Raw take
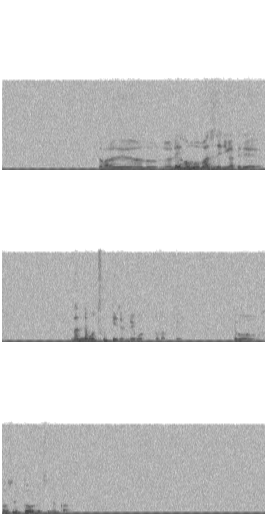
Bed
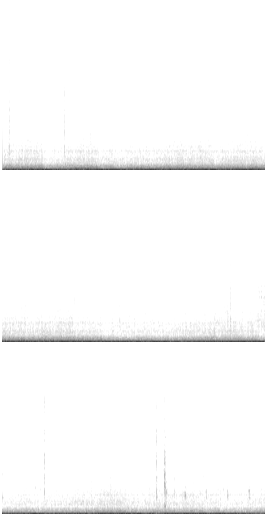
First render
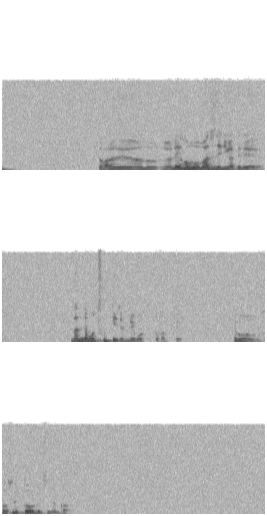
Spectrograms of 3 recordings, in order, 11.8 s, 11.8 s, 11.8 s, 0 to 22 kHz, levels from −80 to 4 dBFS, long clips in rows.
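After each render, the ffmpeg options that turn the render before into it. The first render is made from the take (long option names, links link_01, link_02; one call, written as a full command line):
ffmpeg -i in.wav -af "bandreject=frequency=60:width_type=h:width=4,bandreject=frequency=120:width_type=h:width=4,bandreject=frequency=180:width_type=h:width=4,bandreject=frequency=240:width_type=h:width=4,bandreject=frequency=300:width_type=h:width=4" out.wav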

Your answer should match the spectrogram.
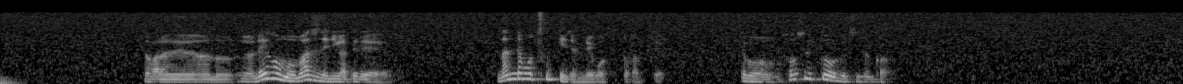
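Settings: ffmpeg -i in.wav -af "afftdn=noise_reduction=14:noise_floor=-40" out.wav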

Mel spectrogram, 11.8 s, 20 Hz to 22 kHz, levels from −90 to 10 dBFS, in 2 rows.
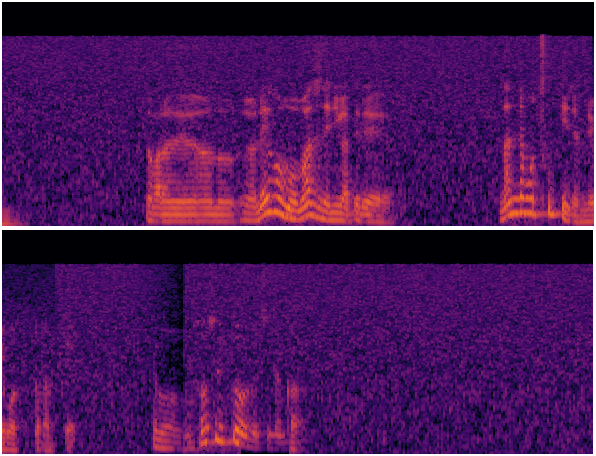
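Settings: ffmpeg -i in.wav -filter_complex "[0:a]asettb=1/sr,asplit=3[link_01][link_02][link_03];[link_01]atrim=end=5.894[link_04];[link_02]atrim=start=5.89:end=6.44,asetpts=PTS-STARTPTS,afade=type=in:duration=0.004:curve=qsin,afade=type=out:start_time=0.546:duration=0.004:curve=qsin,acrossover=split=5000[link_05][link_06];[link_06]acompressor=threshold=-57dB:ratio=4:attack=1:release=60[link_07];[link_05][link_07]amix=inputs=2:normalize=0[link_08];[link_03]atrim=start=6.436[link_09];[link_04][link_08]acrossfade=duration=0.004:curve1=hsin:curve2=qsin[link_10];[link_10][link_09]acrossfade=duration=0.004:curve1=qsin:curve2=hsin,asettb=1/sr,asplit=3[link_11][link_12][link_13];[link_11]atrim=end=8.284[link_14];[link_12]atrim=start=8.28:end=8.79,asetpts=PTS-STARTPTS,afade=type=in:duration=0.004:curve=qsin,afade=type=out:start_time=0.506:duration=0.004:curve=qsin,highpass=430[link_15];[link_13]atrim=start=8.786[link_16];[link_14][link_15]acrossfade=duration=0.004:curve1=hsin:curve2=qsin[link_17];[link_17][link_16]acrossfade=duration=0.004:curve1=qsin:curve2=hsin,asplit=2[link_18][link_19];[link_18]atrim=end=7.73,asetpts=PTS-STARTPTS,afade=type=out:start_time=7.15:duration=0.58:silence=0.0891251[link_20];[link_19]atrim=start=7.73,asetpts=PTS-STARTPTS,afade=type=in:duration=0.004:curve=hsin:silence=0.0891251[link_21];[link_20][link_21]concat=n=2:v=0:a=1" out.wav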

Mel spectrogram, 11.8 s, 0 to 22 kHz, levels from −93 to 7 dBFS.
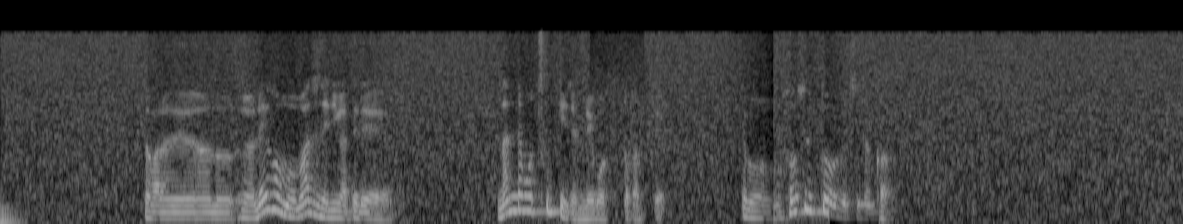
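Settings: ffmpeg -i in.wav -af "acompressor=threshold=-28dB:ratio=6" out.wav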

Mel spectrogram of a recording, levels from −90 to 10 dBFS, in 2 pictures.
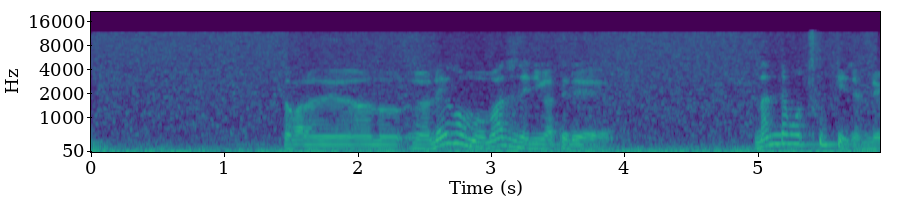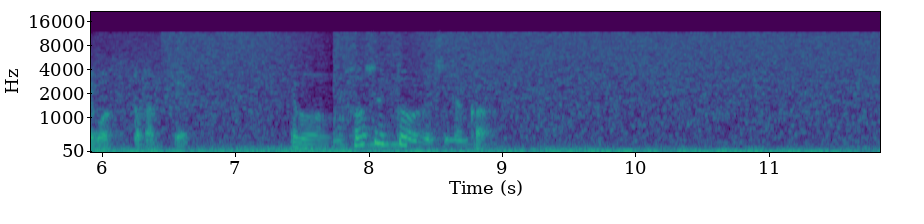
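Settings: ffmpeg -i in.wav -i bed.wav -filter_complex "[1:a]volume=-17.5dB[link_01];[0:a][link_01]amix=inputs=2:normalize=0" out.wav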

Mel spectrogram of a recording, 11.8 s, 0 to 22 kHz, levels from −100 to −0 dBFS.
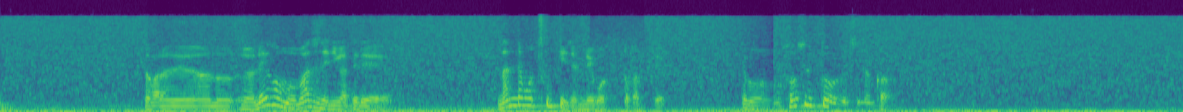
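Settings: ffmpeg -i in.wav -af "volume=12dB" out.wav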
